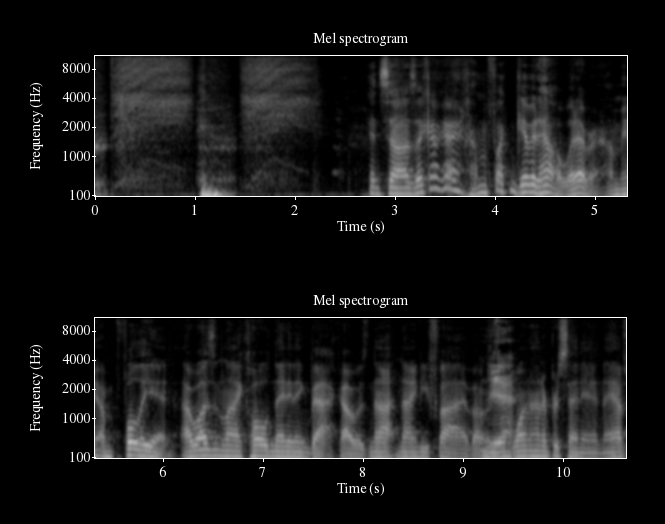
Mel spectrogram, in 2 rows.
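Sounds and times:
forceful inhale through the nose: 0.0 - 2.4
huff of air: 0.0 - 2.6
speech: 2.8 - 10.6.

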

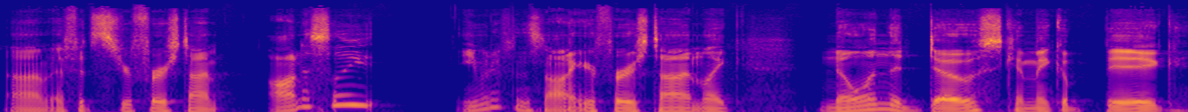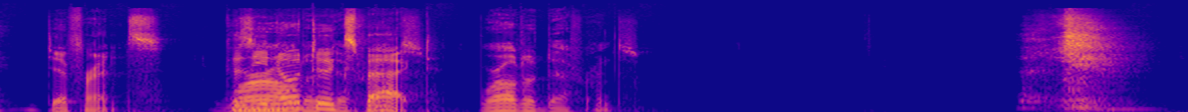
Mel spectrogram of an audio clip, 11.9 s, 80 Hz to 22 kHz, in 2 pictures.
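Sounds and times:
speech: 0.0 - 9.2, 11.0 - 11.4
person sneezing: 11.0 - 11.7.

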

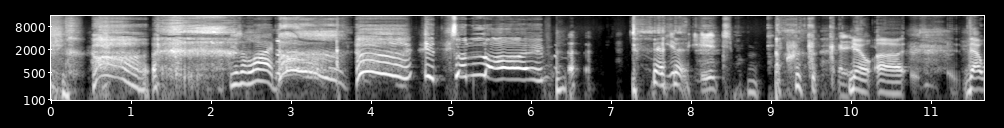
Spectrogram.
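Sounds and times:
person gasping: 0.0 - 4.8, 10.7 - 11.4
speech: 1.2 - 1.5, 2.2 - 3.7, 5.0 - 6.8, 7.4 - 11.6.

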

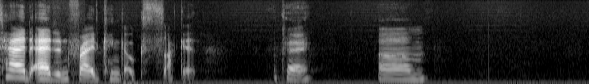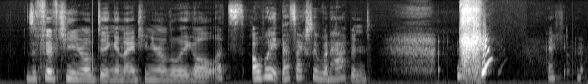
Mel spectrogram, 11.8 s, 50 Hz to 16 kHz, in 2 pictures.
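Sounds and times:
speech: 0.0 - 2.0, 2.8 - 3.2, 3.8 - 4.4, 6.1 - 10.8, 11.4 - 11.7
sneeze: 10.5 - 11.0.

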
